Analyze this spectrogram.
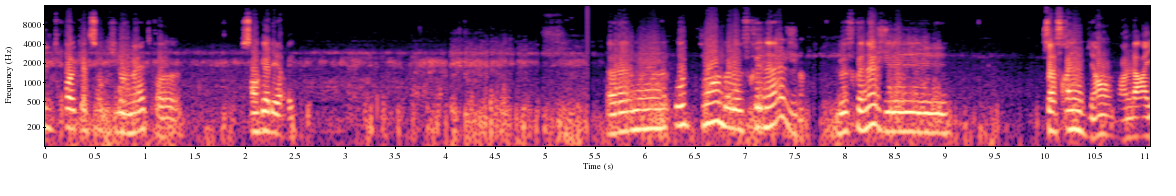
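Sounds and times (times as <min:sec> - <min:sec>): motorcycle engine running: 0:00.0 - 0:11.0
wind rush on microphone: 0:00.0 - 0:11.0.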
